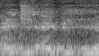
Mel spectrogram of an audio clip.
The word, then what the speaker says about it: agape: It's spelled A-G-A-P-E. It's pronounced agape.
